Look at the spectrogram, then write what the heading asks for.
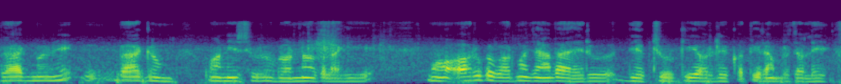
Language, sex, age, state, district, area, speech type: Nepali, male, 45-60, West Bengal, Darjeeling, rural, spontaneous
